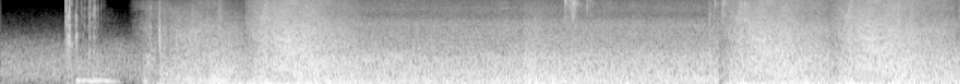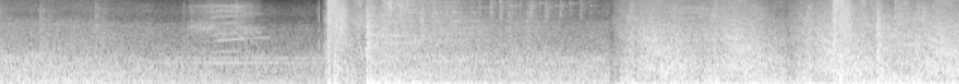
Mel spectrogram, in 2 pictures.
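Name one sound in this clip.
Loud energy blasts burst with a whoosh.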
